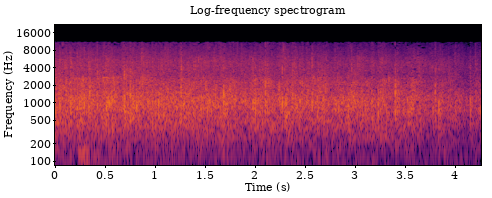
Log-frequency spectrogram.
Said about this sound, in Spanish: A los demás les damos un aplauso, a los que vienen hoy, a los que hoy se unen al retiro.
